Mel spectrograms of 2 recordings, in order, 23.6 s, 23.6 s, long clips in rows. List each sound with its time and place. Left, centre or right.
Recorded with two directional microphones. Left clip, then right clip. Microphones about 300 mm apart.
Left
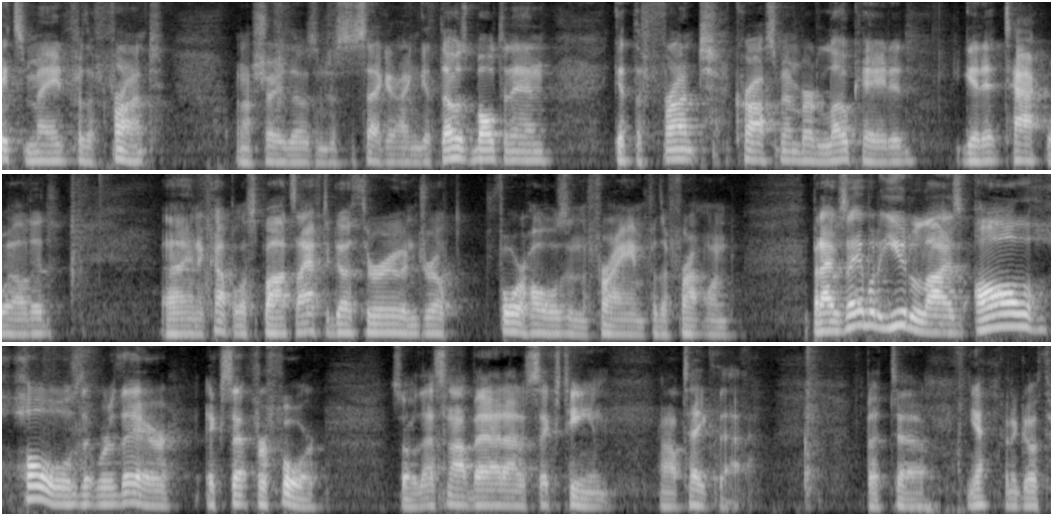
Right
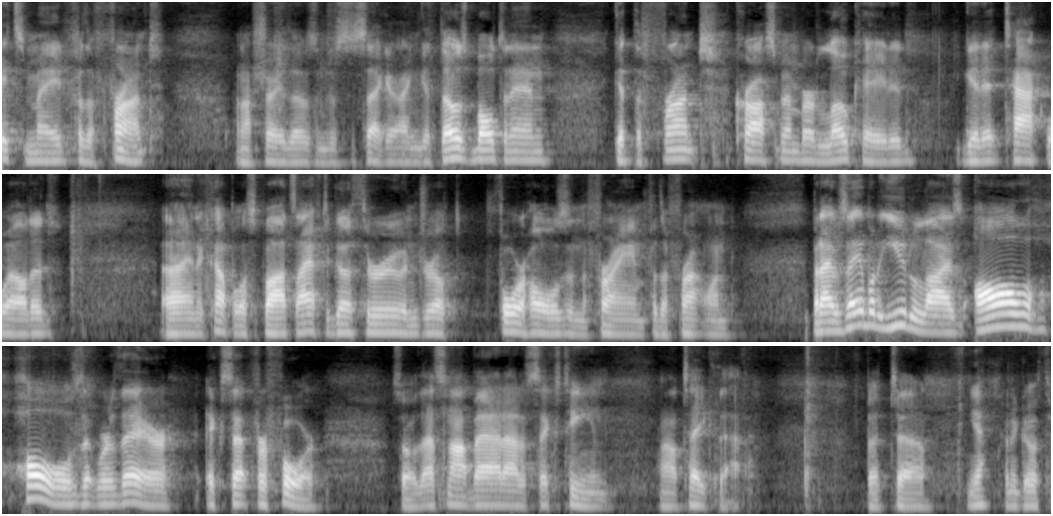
0.0 s speech: centre
0.8 s speech: centre
9.1 s speech: centre
21.7 s a sound: right
22.2 s speech: centre
23.0 s speech: centre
